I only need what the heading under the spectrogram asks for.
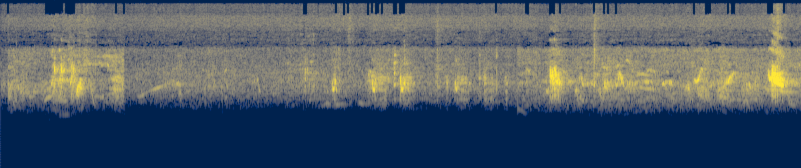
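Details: Asian green bee-eaters give high, trilled chirps in scattered bursts, soft repetitive calls used to keep contact within the group.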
